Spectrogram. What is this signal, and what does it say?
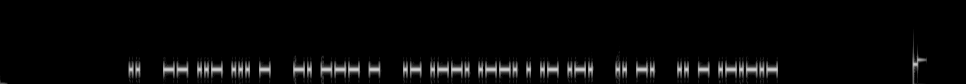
Morse code, heard as a keyed tone, about 36 wpm, 700 Hz. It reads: I MUST NOT APPEAR IN IT.
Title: Sentences from Top 1000 Words - Review Part 2 - 35wpm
